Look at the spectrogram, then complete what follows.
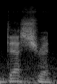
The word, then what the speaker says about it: Deshret: the traitors are what US followers of King deshret despise the most oh that's how you pronounce it Dia I thought that you a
